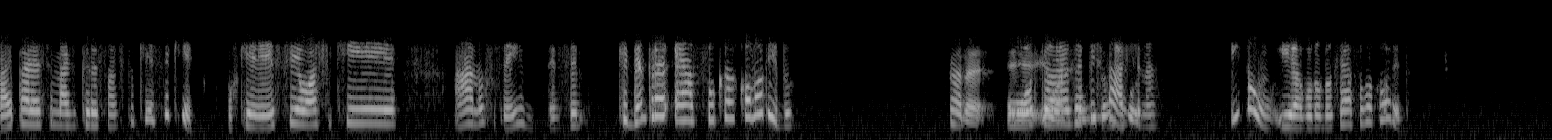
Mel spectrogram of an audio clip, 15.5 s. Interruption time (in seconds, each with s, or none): 10.1 s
